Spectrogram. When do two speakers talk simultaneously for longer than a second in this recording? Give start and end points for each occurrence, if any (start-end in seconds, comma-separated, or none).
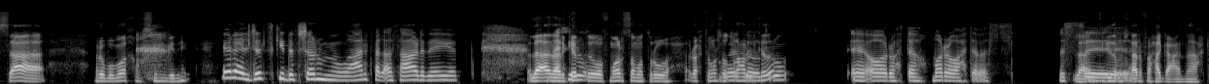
none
